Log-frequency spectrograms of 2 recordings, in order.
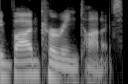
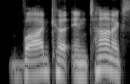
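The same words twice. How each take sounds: First: "vodka and tonics" with an R linking vodka to and; British-style R bridging the two vowels in "vodka and tonics". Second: Said in the usual way. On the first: Shown as a demonstration. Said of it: "there's always an R sound". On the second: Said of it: "they really say vodka and tonics".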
